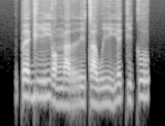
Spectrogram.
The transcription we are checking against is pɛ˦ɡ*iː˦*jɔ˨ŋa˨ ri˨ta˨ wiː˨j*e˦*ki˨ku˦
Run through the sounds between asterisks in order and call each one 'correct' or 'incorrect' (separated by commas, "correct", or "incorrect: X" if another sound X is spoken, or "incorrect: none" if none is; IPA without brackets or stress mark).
correct, correct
